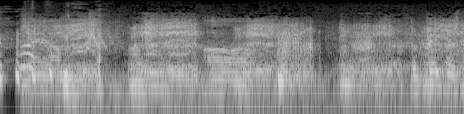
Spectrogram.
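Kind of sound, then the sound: animal, pig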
